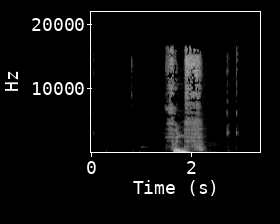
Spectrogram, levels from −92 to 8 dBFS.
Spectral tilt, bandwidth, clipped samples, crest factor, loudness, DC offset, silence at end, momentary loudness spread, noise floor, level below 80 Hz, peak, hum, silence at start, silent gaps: -5 dB/octave; 17 kHz; under 0.1%; 20 dB; -26 LUFS; under 0.1%; 1.15 s; 11 LU; -90 dBFS; -72 dBFS; -12 dBFS; none; 1.5 s; none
